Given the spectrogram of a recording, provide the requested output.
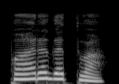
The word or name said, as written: ಪಾರಗತ್ವ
